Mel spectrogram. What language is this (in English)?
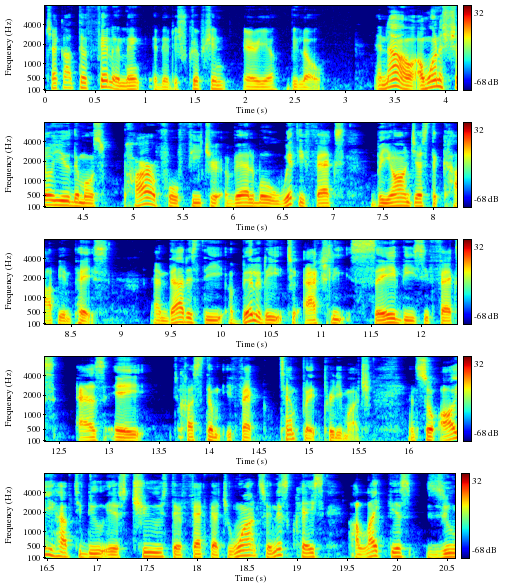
English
